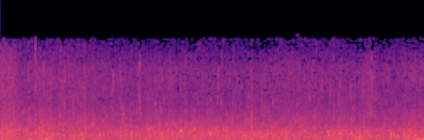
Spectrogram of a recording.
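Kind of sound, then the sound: nature, river water flowing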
